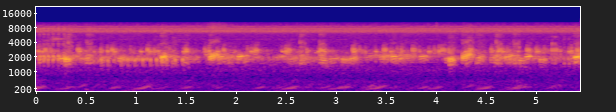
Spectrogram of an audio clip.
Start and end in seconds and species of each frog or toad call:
0.0	5.4	Boana bischoffi
0.0	5.4	Leptodactylus latrans
0.0	5.4	Sphaenorhynchus surdus
0.0	0.6	Dendropsophus minutus
1:30am

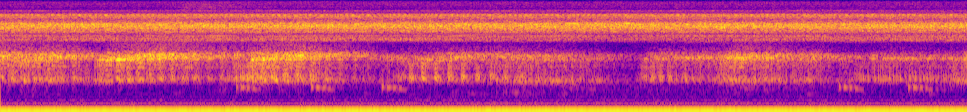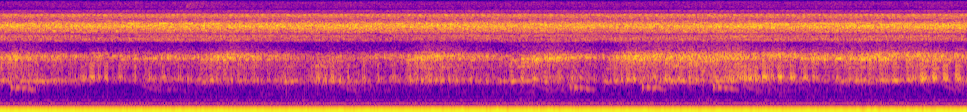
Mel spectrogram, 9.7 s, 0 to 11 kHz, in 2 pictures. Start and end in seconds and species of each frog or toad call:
0.0	9.6	Boana albopunctata
1.1	2.1	Boana lundii
4.1	5.1	Boana lundii
5.5	6.8	Physalaemus cuvieri
7.7	8.6	Boana lundii
~9pm

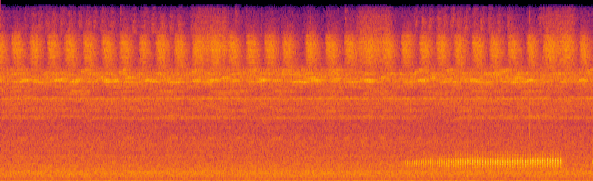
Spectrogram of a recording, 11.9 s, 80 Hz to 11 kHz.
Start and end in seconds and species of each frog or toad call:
7.9	11.8	Rhinella ornata
3am

